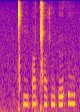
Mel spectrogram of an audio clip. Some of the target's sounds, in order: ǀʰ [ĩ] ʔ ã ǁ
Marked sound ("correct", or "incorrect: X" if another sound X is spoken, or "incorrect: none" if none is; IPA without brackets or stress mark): incorrect: i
